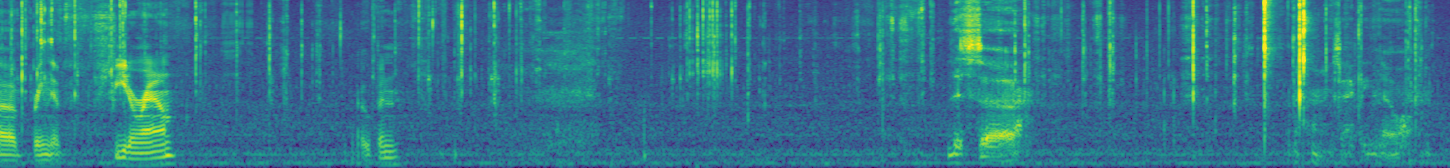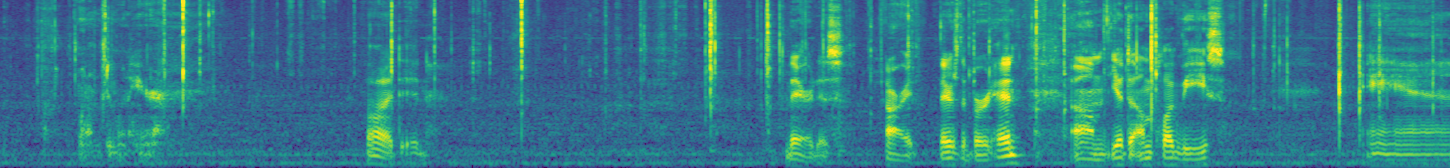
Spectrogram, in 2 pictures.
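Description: Plastic toy parts click and snap as they are turned and folded.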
